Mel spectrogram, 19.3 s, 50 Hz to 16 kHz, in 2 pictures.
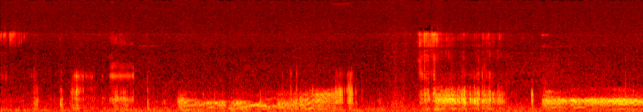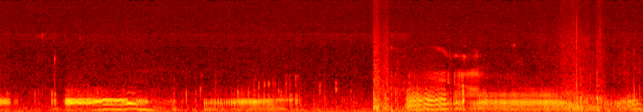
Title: Stomach Growls 5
